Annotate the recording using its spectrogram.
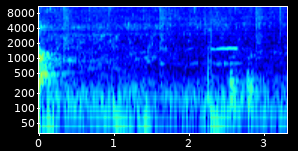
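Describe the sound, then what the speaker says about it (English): Soda poured into a glass of fuljar fruit mocktail, a steady low liquid trickle and fizz running for a few seconds, close and fairly quiet. "Now take the soda. Try to pour about"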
